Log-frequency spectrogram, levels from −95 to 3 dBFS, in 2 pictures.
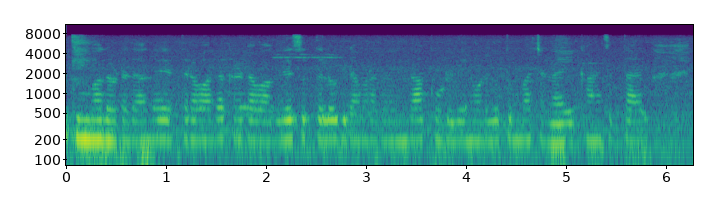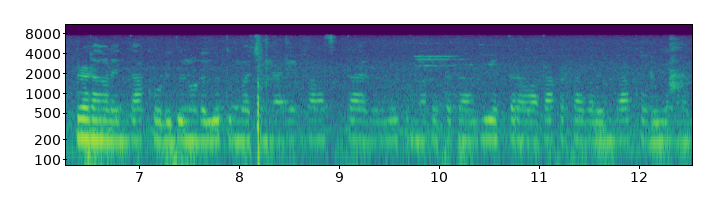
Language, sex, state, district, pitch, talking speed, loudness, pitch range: Kannada, female, Karnataka, Gulbarga, 190 Hz, 105 wpm, -24 LUFS, 185-195 Hz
